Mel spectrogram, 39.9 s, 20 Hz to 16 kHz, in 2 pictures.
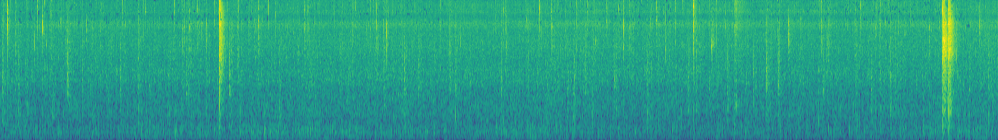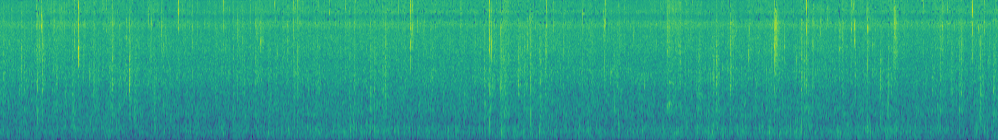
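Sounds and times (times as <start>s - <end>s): fire crackles and pop: 0.0s - 39.9s
wood fire hissing: 0.0s - 39.9s.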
